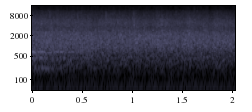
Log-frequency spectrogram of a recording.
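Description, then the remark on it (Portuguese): An audience applauds the Lord together, a dense, steady wash of many hands clapping at once, sustained without a break and heard alone with no voices over it. “Quantos podem aplaudir o Senhor aqui e dizer glória a Deus por isso?”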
